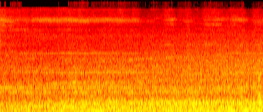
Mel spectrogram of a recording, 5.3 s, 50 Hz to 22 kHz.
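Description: A 200 series TGV high-speed train from Train Sim World 2 runs along the LGV Méditerranée, with a continuous dense rumble and hiss of motion and a faint high whine, and no voices.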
